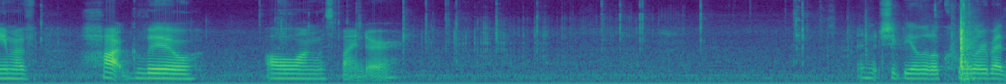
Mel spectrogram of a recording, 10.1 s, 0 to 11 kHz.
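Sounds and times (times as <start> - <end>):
glue gun clicks and crackles: 4.0 - 7.1.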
